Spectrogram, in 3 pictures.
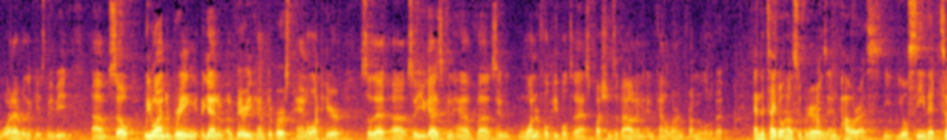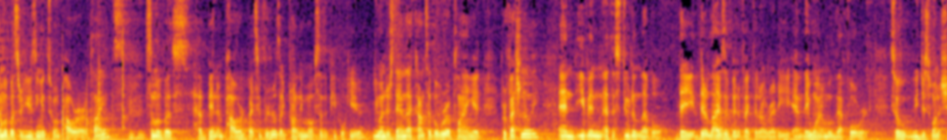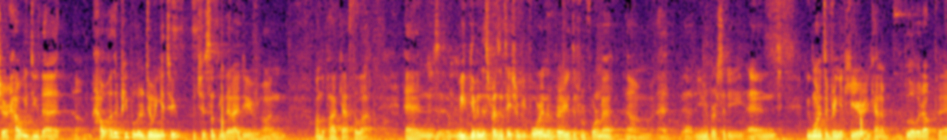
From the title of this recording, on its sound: Geek Therapy at SDCC 2013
